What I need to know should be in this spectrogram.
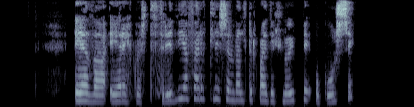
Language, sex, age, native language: Icelandic, female, 30-39, Icelandic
